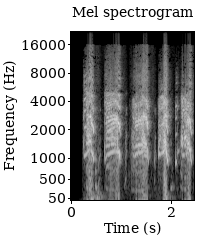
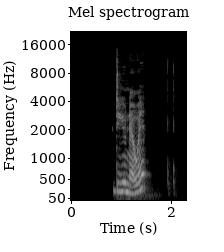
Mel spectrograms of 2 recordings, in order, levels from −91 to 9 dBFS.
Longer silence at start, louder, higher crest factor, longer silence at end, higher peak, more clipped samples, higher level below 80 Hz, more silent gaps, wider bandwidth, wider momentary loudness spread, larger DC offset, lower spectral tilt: second, 0.25 s vs 0.85 s; first, -9 LUFS vs -34 LUFS; about the same, 12 dB vs 16 dB; second, 0 s vs 0.8 s; first, 0 dBFS vs -22 dBFS; first, 0.4% vs under 0.1%; first, -44 dBFS vs -76 dBFS; neither; first, over 20 kHz vs 14 kHz; second, 5 LU vs 10 LU; neither; second, 1 dB/octave vs -4 dB/octave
